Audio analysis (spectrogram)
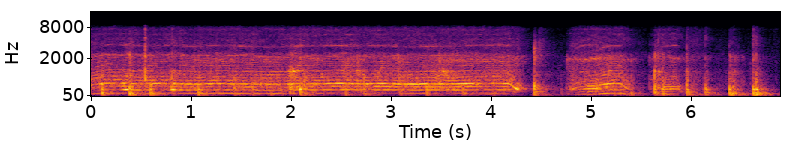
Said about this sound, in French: Et quand le batteur, ça devient de plus en plus lourd dans le plat, à passer le mixeur, c'est que la pâte est prête.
